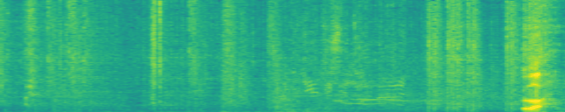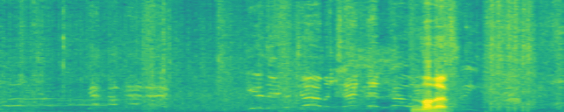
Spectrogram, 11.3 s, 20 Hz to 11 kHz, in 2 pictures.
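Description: Two loud SVT-40 rifle shots ring out in Call of Duty World at War, spaced several seconds apart over quiet battlefield ambience, with players chatting in Hungarian in between.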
